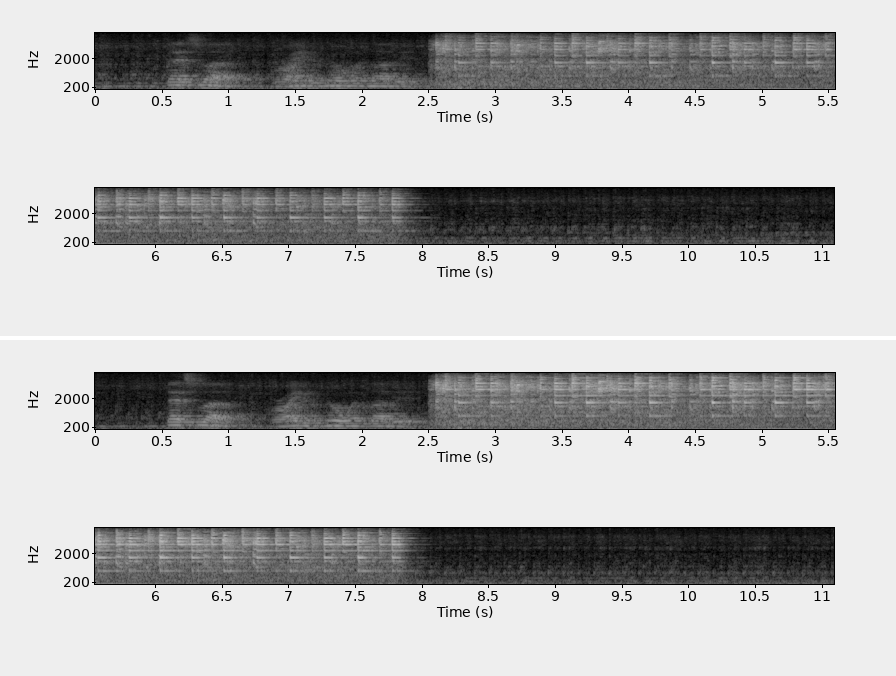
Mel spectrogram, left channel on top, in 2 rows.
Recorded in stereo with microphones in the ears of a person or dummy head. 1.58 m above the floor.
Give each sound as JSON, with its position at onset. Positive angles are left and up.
{"t": 0.5, "sound": "a man speaking", "side_deg": -60, "distance_m": 3.0}
{"t": 2.5, "sound": "a bird", "side_deg": -15, "distance_m": 1.0}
